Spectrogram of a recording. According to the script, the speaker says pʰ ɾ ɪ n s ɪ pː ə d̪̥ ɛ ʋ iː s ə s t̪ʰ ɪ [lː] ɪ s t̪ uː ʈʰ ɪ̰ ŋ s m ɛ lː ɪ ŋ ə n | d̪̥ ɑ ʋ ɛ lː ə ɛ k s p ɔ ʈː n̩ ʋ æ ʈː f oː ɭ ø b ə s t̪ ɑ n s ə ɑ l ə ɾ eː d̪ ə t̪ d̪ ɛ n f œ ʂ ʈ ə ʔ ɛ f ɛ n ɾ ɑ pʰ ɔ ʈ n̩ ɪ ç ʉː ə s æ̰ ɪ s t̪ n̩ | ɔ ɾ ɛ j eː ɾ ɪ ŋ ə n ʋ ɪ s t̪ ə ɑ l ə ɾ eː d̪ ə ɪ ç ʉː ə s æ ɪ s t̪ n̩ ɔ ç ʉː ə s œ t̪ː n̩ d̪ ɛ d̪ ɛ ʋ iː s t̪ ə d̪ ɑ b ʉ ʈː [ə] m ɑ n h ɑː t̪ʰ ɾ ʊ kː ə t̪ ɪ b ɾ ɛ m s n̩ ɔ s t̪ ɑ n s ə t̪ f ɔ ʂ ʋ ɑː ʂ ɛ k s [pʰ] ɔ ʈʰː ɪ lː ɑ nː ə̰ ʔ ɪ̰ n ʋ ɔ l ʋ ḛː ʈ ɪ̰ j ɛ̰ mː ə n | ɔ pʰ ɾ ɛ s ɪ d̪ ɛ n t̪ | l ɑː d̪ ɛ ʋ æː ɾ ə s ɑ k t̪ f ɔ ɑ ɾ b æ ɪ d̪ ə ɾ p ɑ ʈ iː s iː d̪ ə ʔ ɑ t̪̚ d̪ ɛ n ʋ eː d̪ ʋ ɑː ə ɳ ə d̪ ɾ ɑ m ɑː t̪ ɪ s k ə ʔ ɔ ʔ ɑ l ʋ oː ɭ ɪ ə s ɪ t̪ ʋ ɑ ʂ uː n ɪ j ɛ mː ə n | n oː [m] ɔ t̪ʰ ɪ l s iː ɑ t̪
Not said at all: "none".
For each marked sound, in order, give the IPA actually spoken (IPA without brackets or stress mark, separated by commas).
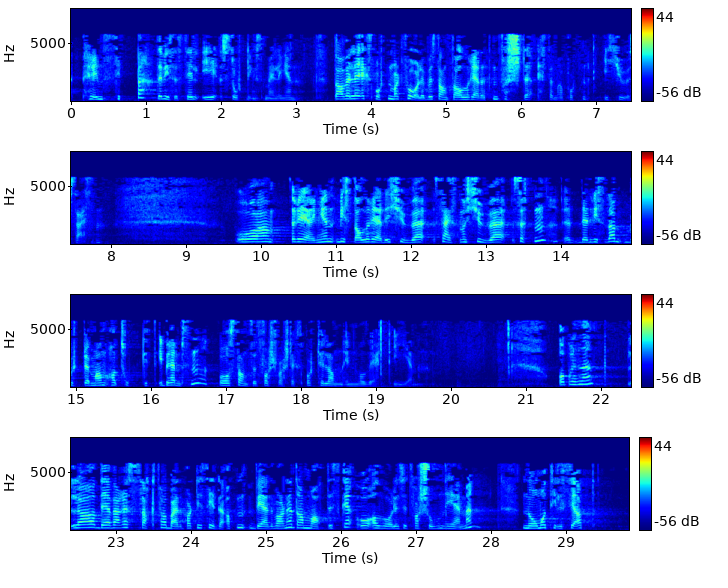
l, ə, p, m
